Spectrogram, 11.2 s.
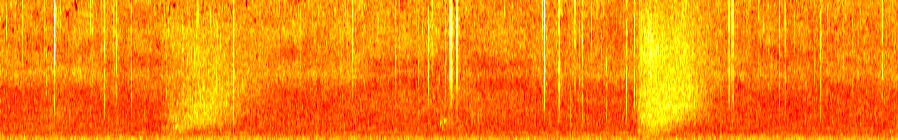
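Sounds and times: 
bonfire crackling by the seaside: 0.0s - 11.2s
sea waves washing in: 1.4s - 5.1s, 7.9s - 9.3s
steady low rumble: 1.6s - 4.8s.

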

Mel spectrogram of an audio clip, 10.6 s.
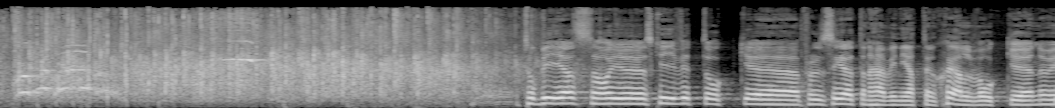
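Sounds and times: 
audience applause: 0.0s - 5.8s
speech: 5.3s - 10.5s.

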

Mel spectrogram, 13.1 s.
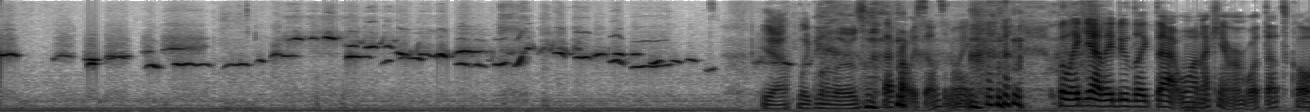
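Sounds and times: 
person whistling a nursery tune: 0.0s - 8.2s
low steady hum: 0.0s - 13.0s
speech: 7.6s - 13.0s
laughter: 8.0s - 11.2s.

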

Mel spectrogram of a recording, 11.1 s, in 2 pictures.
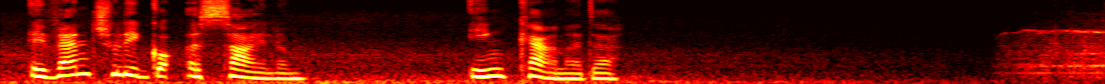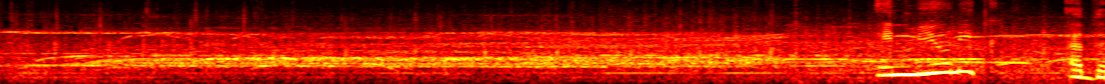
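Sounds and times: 
speech: 0.1s - 1.6s, 2.3s - 3.2s
crowd cheering and applauding refugees at railway station: 5.0s - 11.0s.

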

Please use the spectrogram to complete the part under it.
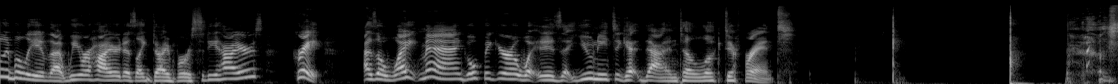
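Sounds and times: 
speech: 0.1s - 8.0s, 10.7s - 11.1s
single hand clap: 10.1s - 10.4s.

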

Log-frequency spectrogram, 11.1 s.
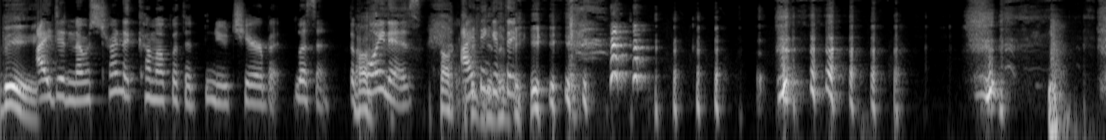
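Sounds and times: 
speech: 0.0s - 6.2s
laughter: 3.6s - 9.0s, 9.7s - 10.5s
person kicking a table: 10.5s - 10.9s.

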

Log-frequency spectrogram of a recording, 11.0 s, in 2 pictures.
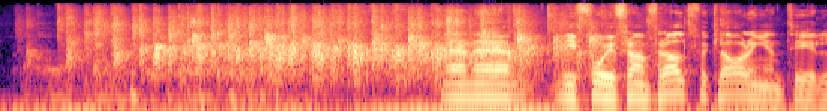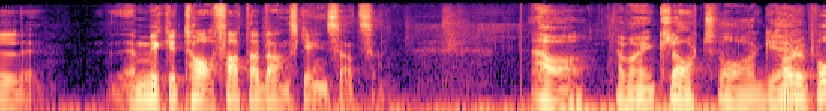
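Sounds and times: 
audience applause: 0.0s - 4.2s
speech: 3.0s - 8.2s, 9.0s - 11.0s.

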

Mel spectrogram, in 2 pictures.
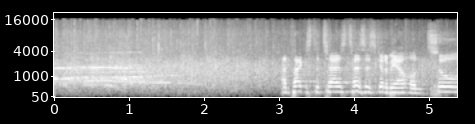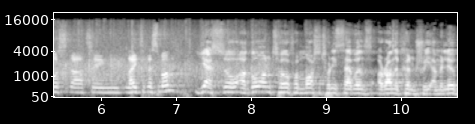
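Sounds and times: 
audience round of applause: 0.0s - 8.5s
speech: 3.0s - 10.7s.

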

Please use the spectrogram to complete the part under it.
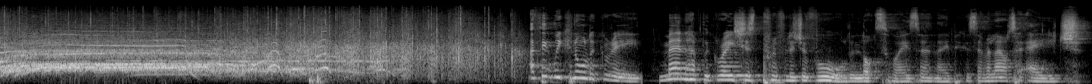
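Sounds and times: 
high whooping voices: 0.0s - 4.2s
audience applause for a stand-up comedy act: 0.0s - 5.3s
speech: 5.7s - 10.9s.

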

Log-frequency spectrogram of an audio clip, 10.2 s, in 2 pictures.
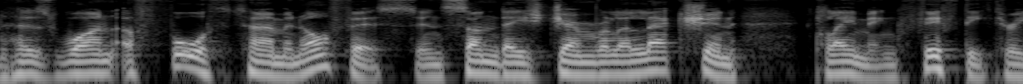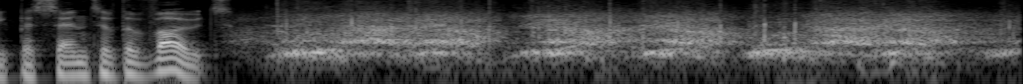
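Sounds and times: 
speech: 0.1s - 6.6s
large crowd of supporters cheering and roaring: 6.3s - 10.2s.

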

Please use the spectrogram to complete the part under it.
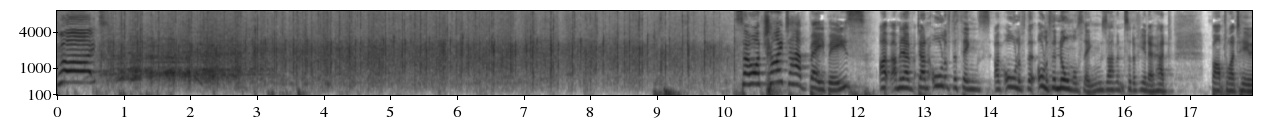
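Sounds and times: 
audience applause: 0.0s - 10.2s
speech: 10.6s - 17.9s.

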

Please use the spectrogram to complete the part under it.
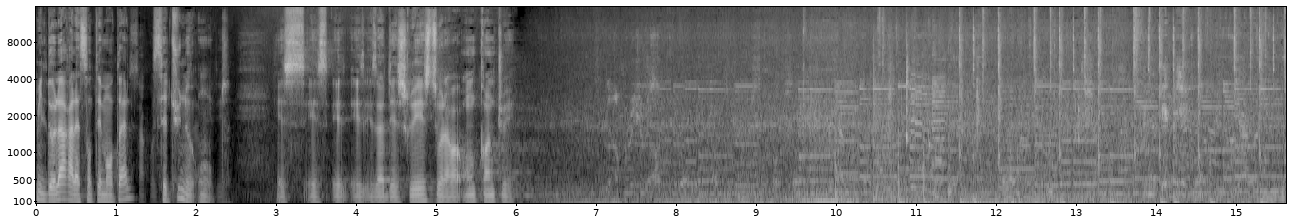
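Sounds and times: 
speech: 0.0s - 6.2s
truck engine and road noise from the back of a moving truck: 6.1s - 15.0s.

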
